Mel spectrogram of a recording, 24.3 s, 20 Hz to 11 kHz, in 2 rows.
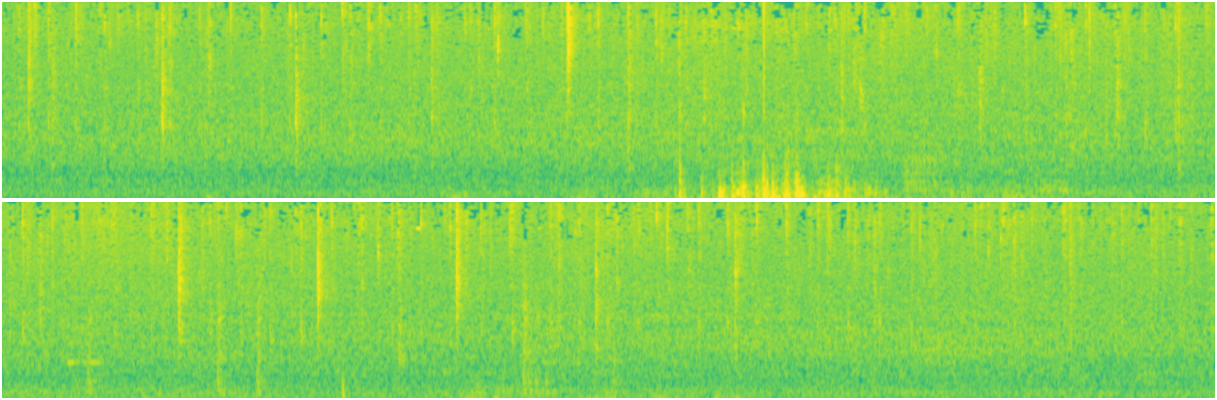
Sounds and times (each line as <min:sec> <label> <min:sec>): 0:00.0 Rain 0:24.2
0:00.0 dripping water 0:24.2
